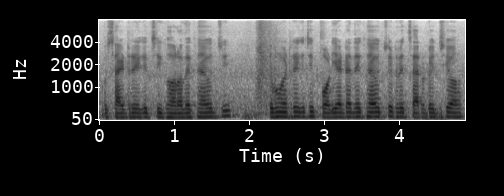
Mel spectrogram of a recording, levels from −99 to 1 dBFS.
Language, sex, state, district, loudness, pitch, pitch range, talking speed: Odia, male, Odisha, Malkangiri, -14 LUFS, 125 Hz, 120-130 Hz, 185 wpm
